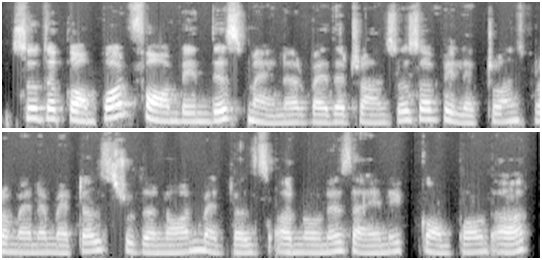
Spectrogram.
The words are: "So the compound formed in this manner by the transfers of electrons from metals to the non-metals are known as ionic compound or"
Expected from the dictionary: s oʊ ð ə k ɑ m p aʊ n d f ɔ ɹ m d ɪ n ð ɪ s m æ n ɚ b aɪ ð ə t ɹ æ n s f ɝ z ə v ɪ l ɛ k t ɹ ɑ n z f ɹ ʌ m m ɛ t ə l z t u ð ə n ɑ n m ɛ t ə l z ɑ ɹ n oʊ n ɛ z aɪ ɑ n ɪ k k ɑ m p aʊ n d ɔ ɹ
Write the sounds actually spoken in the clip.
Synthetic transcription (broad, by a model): s oʊ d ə k ɑ m p aʊ n d f ɔ ɹ m d ɪ n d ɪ s m æ n ɚ b aɪ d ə t ɹ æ n s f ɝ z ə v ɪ l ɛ k t ɹ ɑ n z f ɹ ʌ m m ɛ t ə l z t u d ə n ɑ n m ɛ t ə l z ɑ ɹ n oʊ n ɛ z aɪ n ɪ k k ɑ m p aʊ n d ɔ ɹ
